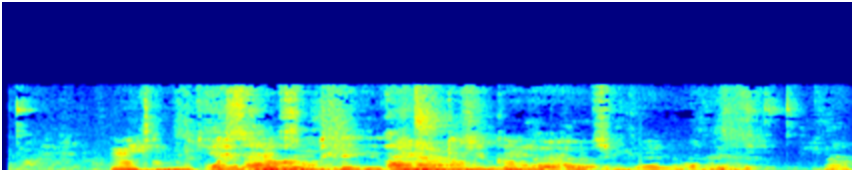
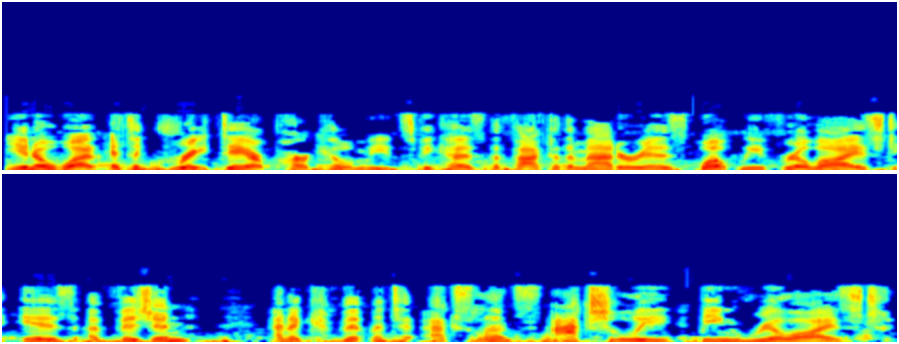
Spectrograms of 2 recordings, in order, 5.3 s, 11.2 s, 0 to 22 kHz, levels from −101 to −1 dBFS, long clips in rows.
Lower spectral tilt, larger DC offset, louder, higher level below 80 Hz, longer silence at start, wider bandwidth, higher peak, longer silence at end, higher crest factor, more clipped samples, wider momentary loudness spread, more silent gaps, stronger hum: about the same, -5 dB/octave vs -4.5 dB/octave; neither; second, -25 LUFS vs -18 LUFS; second, -46 dBFS vs -32 dBFS; about the same, 0.05 s vs 0 s; first, 11.5 kHz vs 7.6 kHz; second, -6 dBFS vs -2 dBFS; about the same, 0 s vs 0.05 s; about the same, 20 dB vs 18 dB; neither; first, 19 LU vs 9 LU; neither; neither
